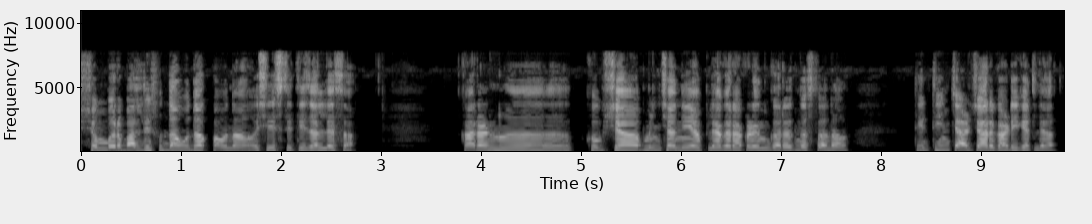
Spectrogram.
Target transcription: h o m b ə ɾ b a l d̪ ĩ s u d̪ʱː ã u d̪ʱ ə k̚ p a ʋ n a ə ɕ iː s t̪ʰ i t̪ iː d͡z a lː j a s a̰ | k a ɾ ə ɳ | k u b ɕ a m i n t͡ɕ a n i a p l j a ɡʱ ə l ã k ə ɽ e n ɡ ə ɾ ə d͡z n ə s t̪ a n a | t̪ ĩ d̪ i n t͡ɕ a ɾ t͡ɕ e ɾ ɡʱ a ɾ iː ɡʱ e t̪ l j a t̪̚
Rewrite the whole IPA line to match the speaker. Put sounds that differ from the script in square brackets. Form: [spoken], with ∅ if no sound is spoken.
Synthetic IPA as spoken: [ɕ] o m b ə ɾ b a l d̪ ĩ s u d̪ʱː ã u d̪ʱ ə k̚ p a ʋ n a ə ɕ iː s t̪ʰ i t̪ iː d͡z a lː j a s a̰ | k a ɾ ə ɳ | [kʰ] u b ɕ a m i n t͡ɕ a n i a p l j a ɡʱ ə [ɾ] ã k ə ɽ e n ɡ ə ɾ ə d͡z n ə s t̪ a n a | t̪ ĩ [t̪] i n t͡ɕ a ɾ t͡ɕ [a] ɾ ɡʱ a [ɽ] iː ɡʱ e t̪ l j a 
